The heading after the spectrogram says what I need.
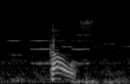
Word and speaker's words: chaos: Okay, so it's pronounced in British accent chaos, chaos, but in American accent it's more like there is a longer os, chaos, chaos. So in British, chaos. but in American, chaos.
